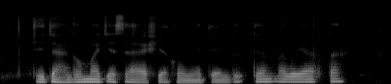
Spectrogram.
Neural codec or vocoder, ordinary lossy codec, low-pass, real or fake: codec, 24 kHz, 0.9 kbps, WavTokenizer, large speech release; none; none; fake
